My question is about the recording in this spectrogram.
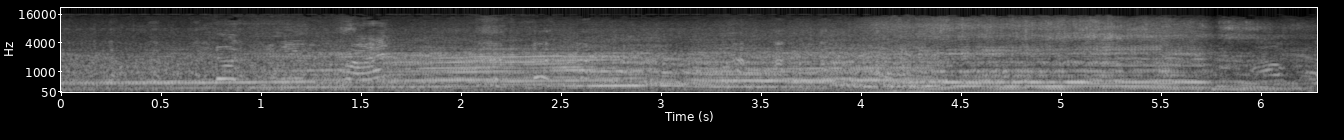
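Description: A motor vehicle accelerating, its engine pitch rising steadily, with a gear change about halfway through; the sound then runs on and cuts off suddenly near the end.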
